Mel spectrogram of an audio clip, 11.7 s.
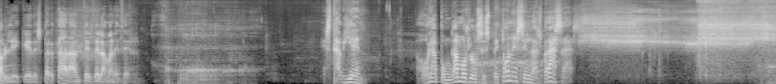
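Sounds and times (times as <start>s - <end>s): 
speech: 0.0s - 2.8s, 4.9s - 5.6s, 6.3s - 9.0s
giant snoring: 2.3s - 4.0s, 7.0s - 8.3s, 11.2s - 11.6s.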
